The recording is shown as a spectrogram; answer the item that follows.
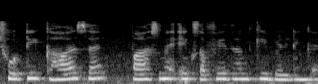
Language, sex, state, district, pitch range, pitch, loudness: Hindi, female, Bihar, Gopalganj, 235-260 Hz, 250 Hz, -13 LUFS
